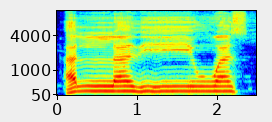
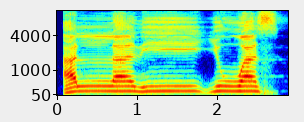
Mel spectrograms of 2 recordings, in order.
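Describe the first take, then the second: First: The 'yu' syllable is pronounced weakly and unclearly. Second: The 'yu' syllable is pronounced clearly and distinctly. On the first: The speaker calls it wrong. "Bukan alladzi yuwas. Nah, gitu kurang jelas" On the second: The speaker calls it right. "yu-nya harus jelas"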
